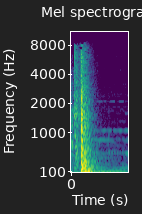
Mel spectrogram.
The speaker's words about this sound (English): A door slams.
